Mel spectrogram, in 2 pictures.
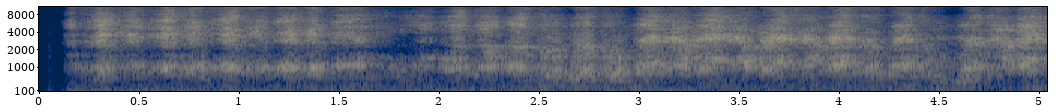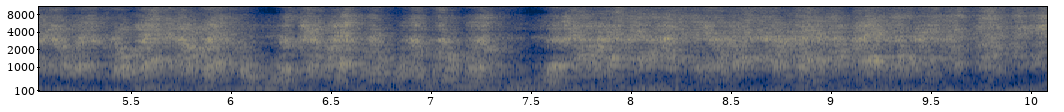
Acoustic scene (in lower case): restroom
